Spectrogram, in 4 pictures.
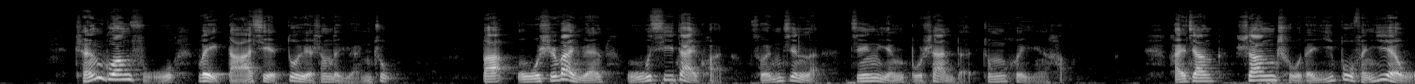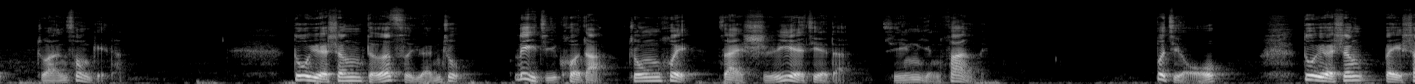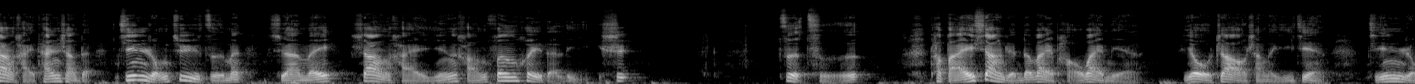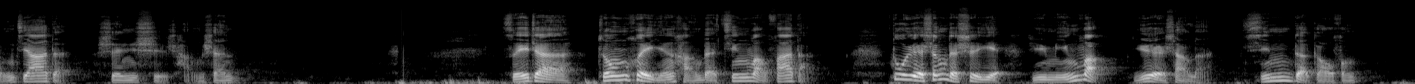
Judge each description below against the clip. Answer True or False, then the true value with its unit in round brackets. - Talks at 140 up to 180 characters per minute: True (155 characters per minute)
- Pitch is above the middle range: False (170 Hz)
